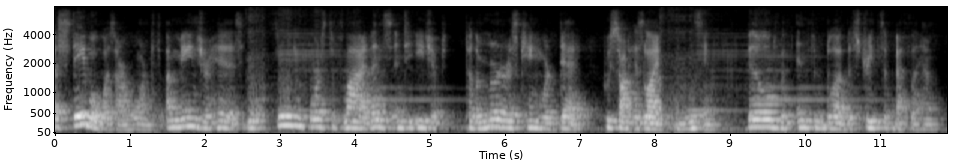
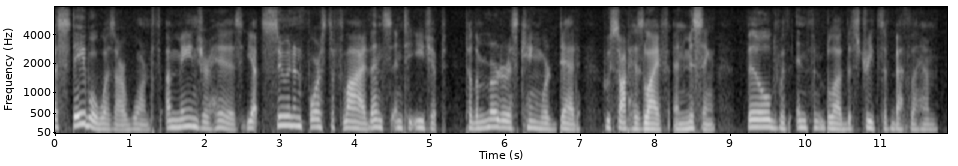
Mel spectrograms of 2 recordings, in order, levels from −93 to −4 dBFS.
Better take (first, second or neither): second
